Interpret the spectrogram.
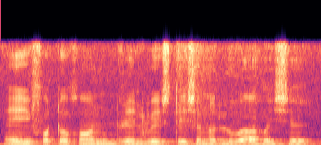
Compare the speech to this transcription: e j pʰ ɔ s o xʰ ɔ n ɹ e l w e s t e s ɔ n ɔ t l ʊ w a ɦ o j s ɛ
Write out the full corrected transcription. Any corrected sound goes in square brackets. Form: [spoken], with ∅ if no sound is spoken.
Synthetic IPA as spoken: e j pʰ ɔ [t] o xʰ ɔ n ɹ e l w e s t e s ɔ n ɔ t l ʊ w a ɦ o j s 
